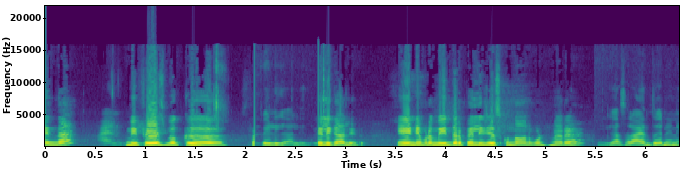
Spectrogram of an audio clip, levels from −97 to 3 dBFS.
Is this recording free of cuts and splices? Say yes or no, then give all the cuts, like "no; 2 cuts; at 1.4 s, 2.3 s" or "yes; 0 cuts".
yes; 0 cuts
